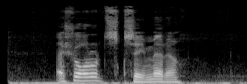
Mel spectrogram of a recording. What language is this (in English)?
Kabyle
